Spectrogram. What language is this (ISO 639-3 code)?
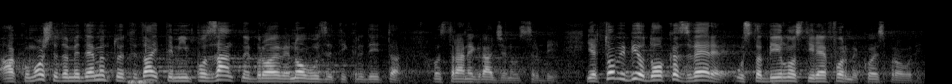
srp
